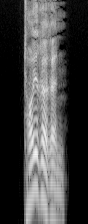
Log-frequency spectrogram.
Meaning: inflection of teuer: 1. strong genitive masculine/neuter singular comparative degree 2. weak/mixed genitive/dative all-gender singular comparative degree
- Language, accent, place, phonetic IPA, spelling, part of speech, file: German, Germany, Berlin, [ˈtɔɪ̯ʁəʁən], teureren, adjective, De-teureren.ogg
